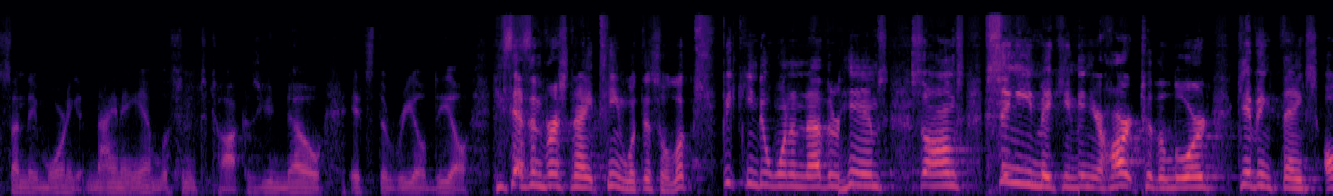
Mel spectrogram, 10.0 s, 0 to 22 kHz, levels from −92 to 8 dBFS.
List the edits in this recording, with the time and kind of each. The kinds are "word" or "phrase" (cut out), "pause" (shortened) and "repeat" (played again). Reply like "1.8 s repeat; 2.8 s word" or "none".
1.5 s word; 5.2 s word; 6.3 s phrase; 6.8 s word; 8.1 s word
